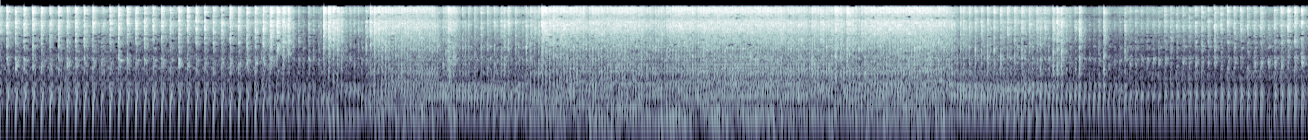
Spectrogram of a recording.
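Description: Briggs & Stratton single-cylinder engine running with its governor removed, its speed set by hand at the throttle linkage. It runs with distinct, even firing pulses, speeds up about three to five seconds in and holds a higher speed, then drops back to slower, distinct pulses near the end.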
